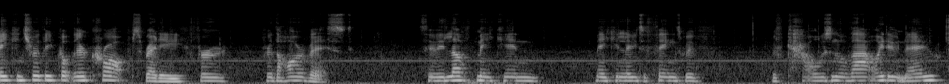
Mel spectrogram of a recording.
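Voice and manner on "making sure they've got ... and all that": Devon countryside farmer accent, pitched up. Showing how people from Devon sound, in a Devon countryside farmer accent. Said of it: "So they sound like this".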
